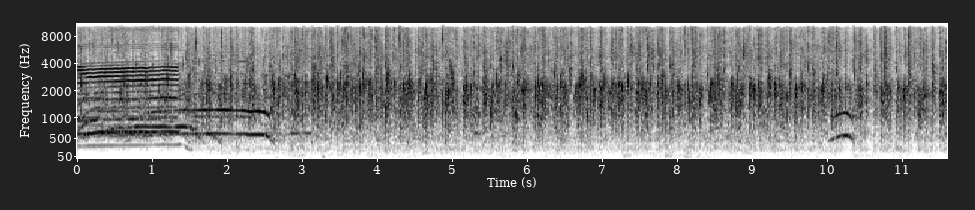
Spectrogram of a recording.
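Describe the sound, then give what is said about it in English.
Steady, dense audience applause as a performer is brought up onstage fills the whole stretch, loud and unbroken, with a few whoops and cheers rising above the clapping early on and again near the end. “That was lovely applause, and it made me feel 8 times more self-estimatious.”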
